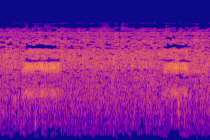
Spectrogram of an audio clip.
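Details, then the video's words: Frogs calling loudly all over a backyard at night during a deer feeding. A constant hissing chorus, with two prominent grating trills near the start and end, each lasting under a second. "Night Deer... with Frogs in surround sound"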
